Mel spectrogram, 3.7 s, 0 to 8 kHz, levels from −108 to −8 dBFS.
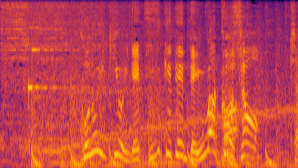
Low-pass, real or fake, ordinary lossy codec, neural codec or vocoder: none; real; none; none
